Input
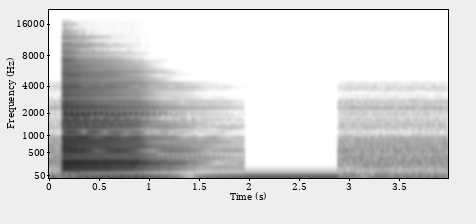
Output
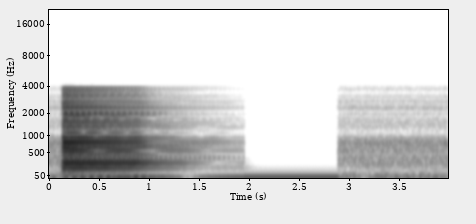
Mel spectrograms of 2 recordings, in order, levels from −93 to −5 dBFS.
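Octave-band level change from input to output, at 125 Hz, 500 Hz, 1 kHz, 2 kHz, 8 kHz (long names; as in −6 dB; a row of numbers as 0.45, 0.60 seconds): can't be measured, +2.0 dB, +4.5 dB, −1.5 dB, below −40 dB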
